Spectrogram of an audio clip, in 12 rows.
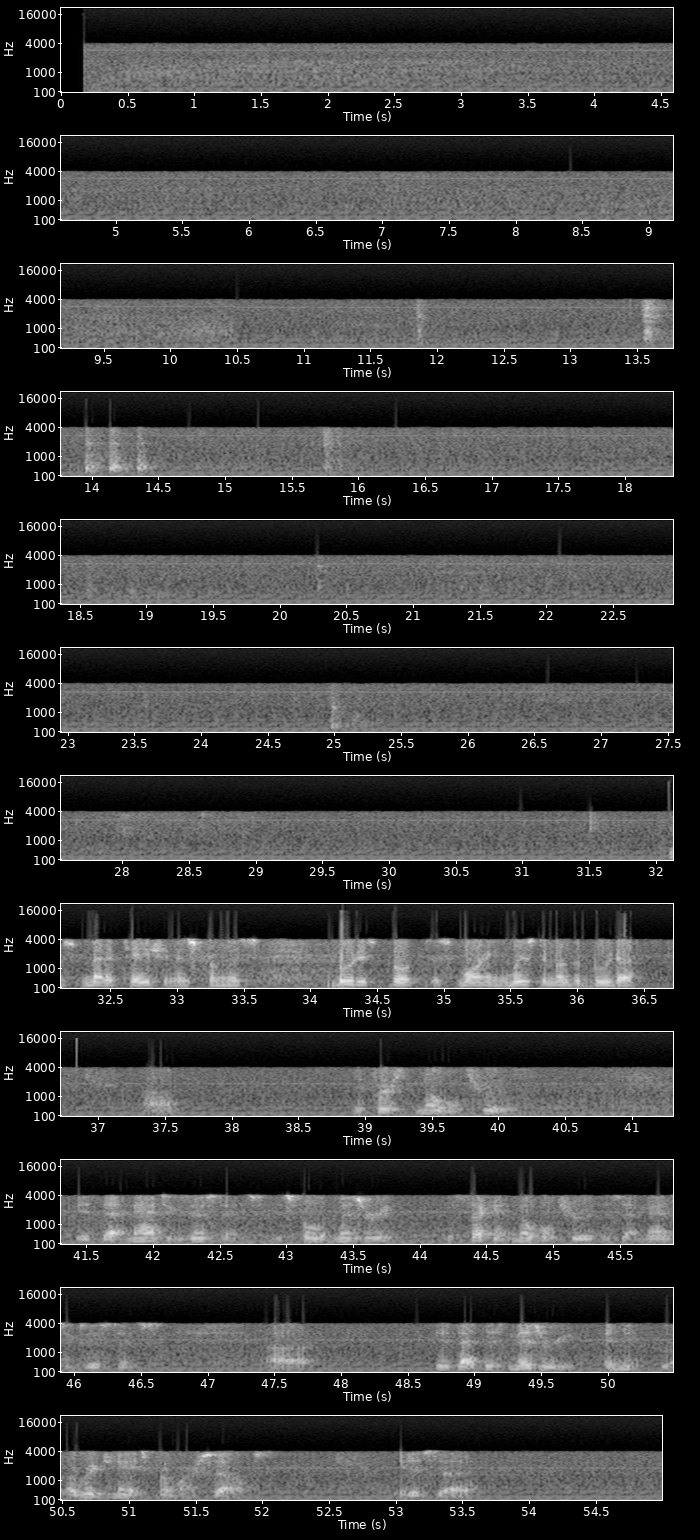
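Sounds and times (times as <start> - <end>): electrical mains hum: 0.0 - 55.0
knocks: 13.6 - 14.5.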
